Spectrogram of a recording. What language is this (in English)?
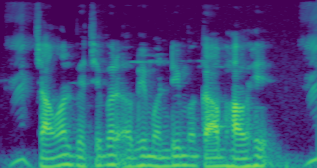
Chhattisgarhi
